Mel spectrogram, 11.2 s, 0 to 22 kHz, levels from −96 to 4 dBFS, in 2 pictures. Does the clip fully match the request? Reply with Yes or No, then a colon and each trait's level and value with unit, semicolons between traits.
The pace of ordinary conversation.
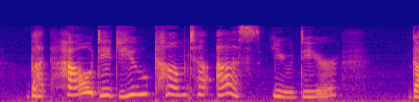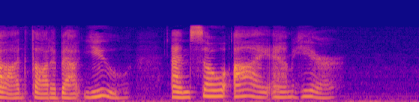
No: slow, 90 wpm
